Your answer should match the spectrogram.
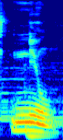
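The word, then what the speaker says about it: ν: न्यू, ये वी की तरह से, इसको NU न्यू से प्रोनाउंस करते हैं।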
